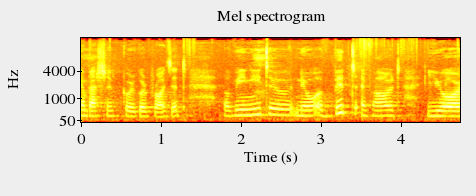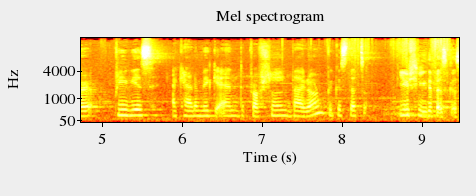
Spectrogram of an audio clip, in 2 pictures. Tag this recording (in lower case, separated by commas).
speech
